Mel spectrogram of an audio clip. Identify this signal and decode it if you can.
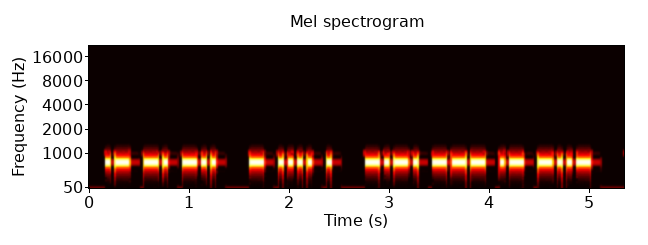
Morse code, heard as a keyed tone, about 25 wpm, 750 Hz. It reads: AND THE COAX
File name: Archive / 25 WPM / 25WPM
